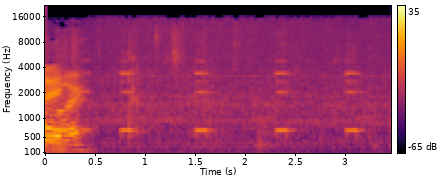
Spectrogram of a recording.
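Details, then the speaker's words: Patient monitor in recovery after wisdom teeth removal, blood pressure cuff inflating: soft beeps about every three-quarters of a second in a quiet room after a voice; patient monitor beeping. "that beeping noise coming from over there is that your heartbeat it's from that you want that blood pressure it's your blood pressure yeah"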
